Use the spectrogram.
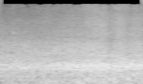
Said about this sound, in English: cars and trucks are going really fast right next to me, so I don't like staying on this road any longer than I have to.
